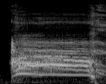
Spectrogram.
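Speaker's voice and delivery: loud, very high scream; panicked mock scream. Retold scream at parents arriving.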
